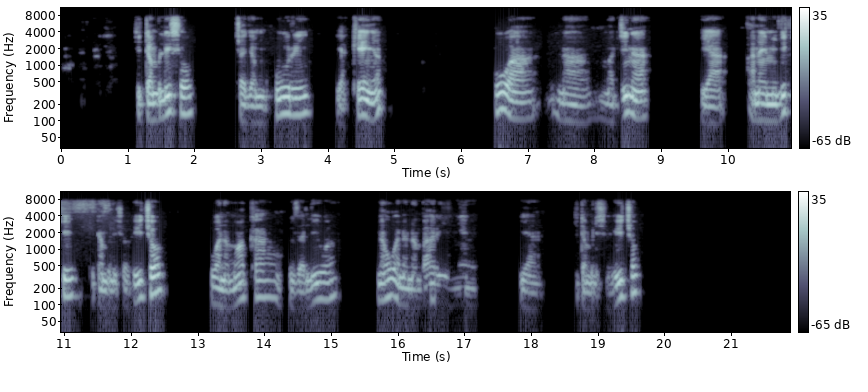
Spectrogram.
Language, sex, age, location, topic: Swahili, male, 18-24, Kisumu, government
